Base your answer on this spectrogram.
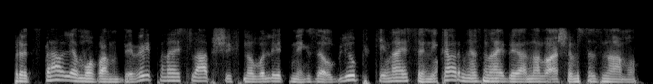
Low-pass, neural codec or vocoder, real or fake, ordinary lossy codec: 5.4 kHz; codec, 24 kHz, 1.5 kbps, HILCodec; fake; Opus, 16 kbps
